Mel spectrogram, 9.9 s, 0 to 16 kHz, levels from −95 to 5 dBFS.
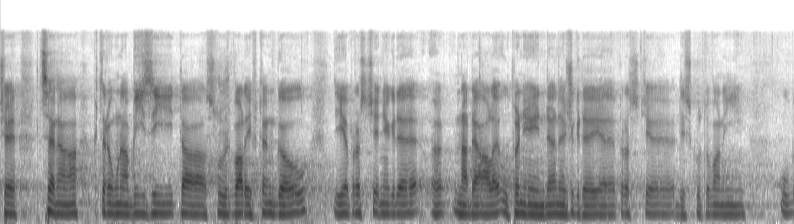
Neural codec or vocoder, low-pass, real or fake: vocoder, 22.05 kHz, 80 mel bands, WaveNeXt; 9.9 kHz; fake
